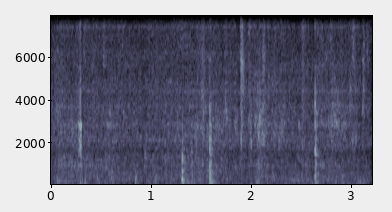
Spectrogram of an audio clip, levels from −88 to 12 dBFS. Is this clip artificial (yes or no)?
yes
